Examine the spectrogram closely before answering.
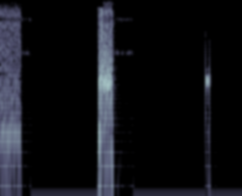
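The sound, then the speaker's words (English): Satellite phone dialing tones as a call to Houston is attempted: two short electronic bursts with a faint ringing tail, then a brief final blip after a pause, heard alone. “Security Houston for sat phone. We are going to attempt to call you.”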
